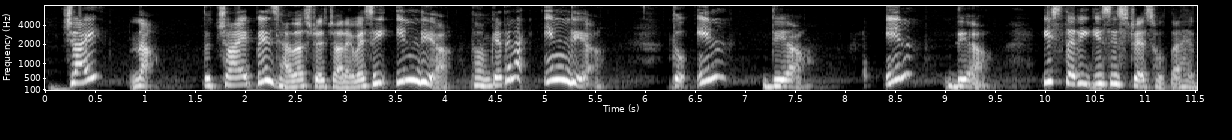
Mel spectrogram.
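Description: Woman, English teacher, patient explaining, slow example words, fairly high voice. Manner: patient, explains step by step, models words slowly. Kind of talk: spoken English lesson.

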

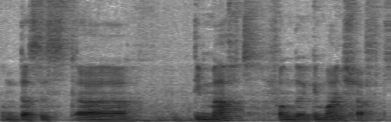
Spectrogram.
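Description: A young man from Iran with a Persian accent, speaking German haltingly as an interview guest, searching for words with many fillers. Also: fairly low pitch, level tone, roomy sound, slight background noise.

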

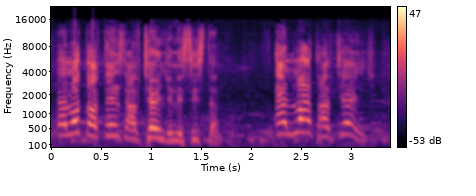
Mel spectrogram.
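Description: A man's voice: very high-pitched, sing-song, normal speed, a bit bright, soft background music. A middle-aged man with a Nigerian accent speaking indignantly in a street interview, firing off rhetorical questions. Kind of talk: heated street opinion. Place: busy city street outdoors. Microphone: handheld mic held by interviewer.

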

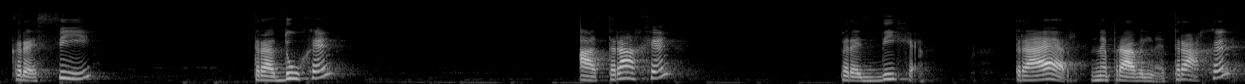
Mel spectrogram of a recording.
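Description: A woman teaching a language lesson, slowly and clearly drilling verb forms one by one. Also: fairly high pitch, sharp tone. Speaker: Spanish teacher. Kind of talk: online grammar lesson.

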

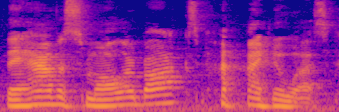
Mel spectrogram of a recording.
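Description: A man's voice: on the high side, normal speed, a bit bright. A man hosting a casual snack unboxing, chatting candidly about the cost of the box. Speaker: channel host.

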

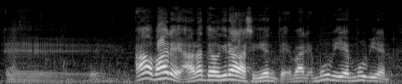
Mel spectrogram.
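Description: A Spanish man with a Valencian accent giving casual, joking commentary as he plays a game, shouting and yelping when things go wrong. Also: on the high side, big pitch swings, normal speed, soft background music. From Spain. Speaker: gaming streamer.

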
